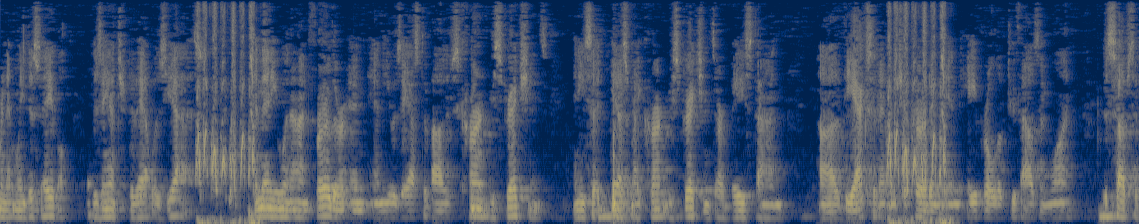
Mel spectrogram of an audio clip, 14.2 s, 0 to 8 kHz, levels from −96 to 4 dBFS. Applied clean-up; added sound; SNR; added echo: classical method log-MMSE.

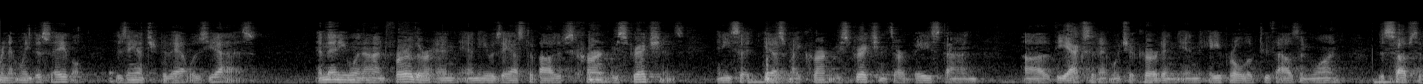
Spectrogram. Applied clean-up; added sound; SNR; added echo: none; none; none; none.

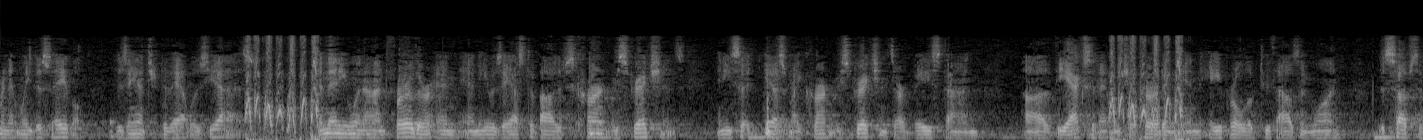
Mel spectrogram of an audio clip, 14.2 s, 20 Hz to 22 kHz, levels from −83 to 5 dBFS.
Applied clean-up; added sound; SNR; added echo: none; Zipper (clothing); 1 dB; none.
